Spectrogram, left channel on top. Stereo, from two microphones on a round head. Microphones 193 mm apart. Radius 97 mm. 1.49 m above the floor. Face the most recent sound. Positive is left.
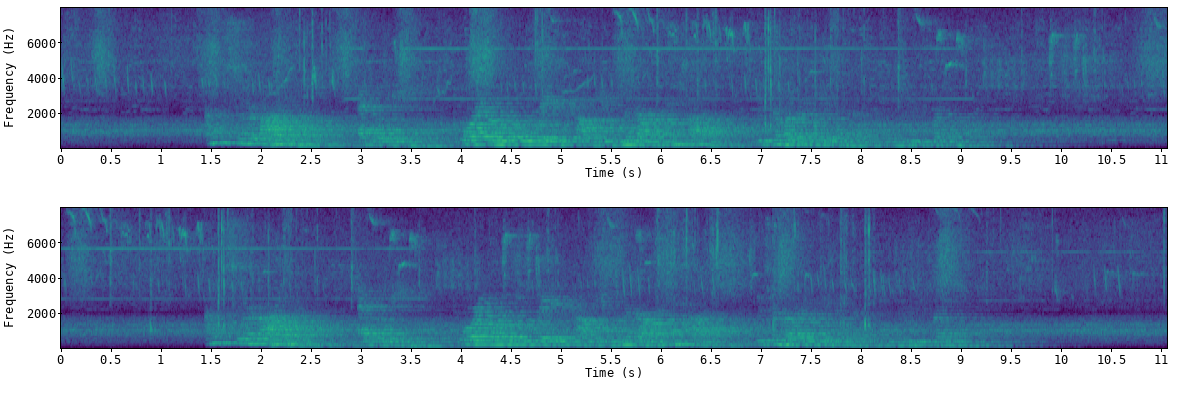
turn(degrees=-30)  # may be behind; listen again after turning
